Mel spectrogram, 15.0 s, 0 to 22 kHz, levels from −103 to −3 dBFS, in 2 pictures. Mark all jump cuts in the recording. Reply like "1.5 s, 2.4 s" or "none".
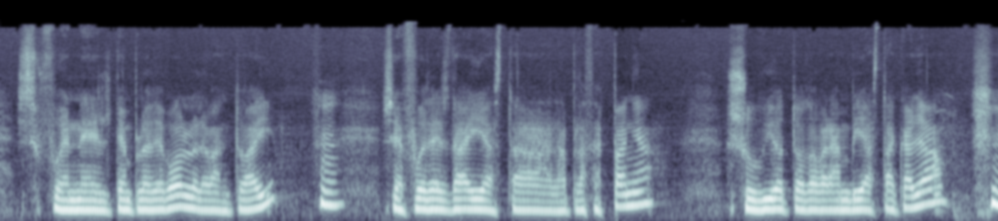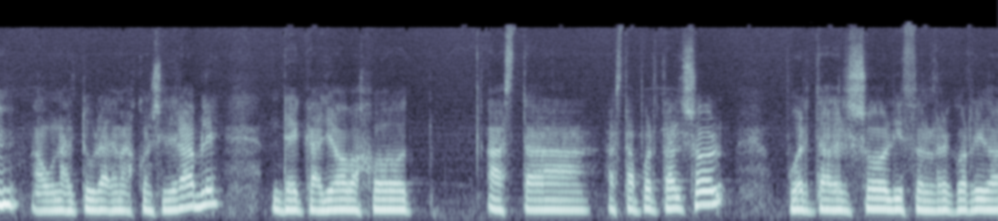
none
